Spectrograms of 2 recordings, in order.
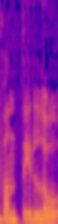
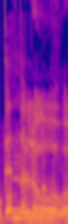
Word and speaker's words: Tendelo: Ik ga ook eens naar Lier, want dat is eindelijk nog eens wat tegenwicht bij Kim van Telo, of is te de lo? Wat is het? – Ten Kim? – Lo. – Wat? – Hallo, goedenavond. – Hallo. Hoe spreek je je achternaam uit? – Tendelo. – Tendelo, oké.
